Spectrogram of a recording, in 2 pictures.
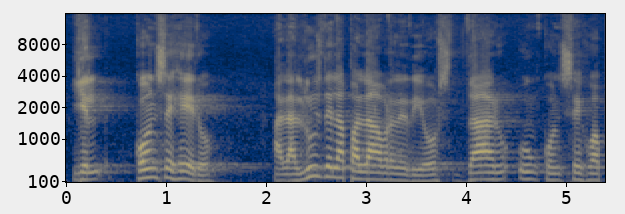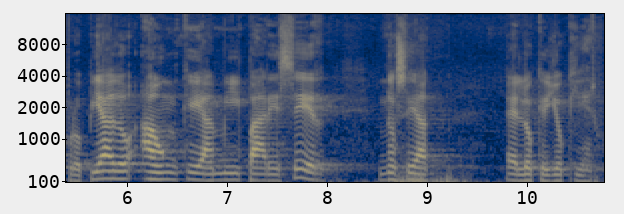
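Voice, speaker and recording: A man preaching a sermon at an unhurried, measured pace, his voice sitting a little high for a man. He drives points home by repeating key words one after another. The sound rings with long reverb from a church hall. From Colombia. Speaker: pastor. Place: church sanctuary.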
